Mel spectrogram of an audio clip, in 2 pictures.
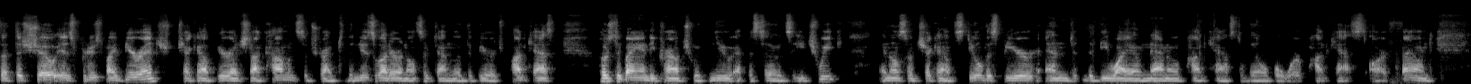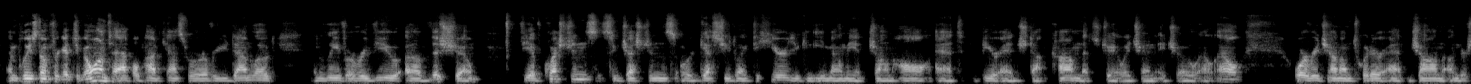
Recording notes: Joined the show via Zoom. From London.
